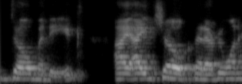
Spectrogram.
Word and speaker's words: Dhomonique: your name yeah so my name uh is pronounced dominique a lot of folks say dominique but it's actually dominique i i joke that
